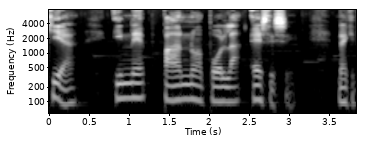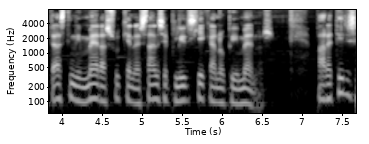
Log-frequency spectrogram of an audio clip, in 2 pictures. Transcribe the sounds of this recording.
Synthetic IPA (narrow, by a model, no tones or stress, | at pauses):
iɐine̞pɐno̞ɐpo̞lɐe̞sθisi | nɐcit̪ɐst̪inime̞ɾɐsuce̞nɐest̪ɐnise̞pliɾisceikɐno̞piːme̞no̞s | pɐɾɐt̪iɾis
